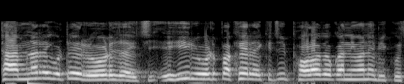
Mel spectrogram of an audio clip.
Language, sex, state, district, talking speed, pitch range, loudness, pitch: Odia, male, Odisha, Nuapada, 210 wpm, 215-250 Hz, -12 LUFS, 230 Hz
